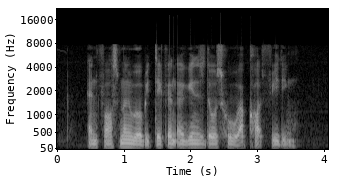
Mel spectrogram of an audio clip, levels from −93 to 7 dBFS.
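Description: Periodic USB or driver dropouts run from 1.49 to 3.92 s: about every 64 ms, something stalls the audio path and a sliver of speech, roughly a tenth of a millisecond, is skipped outright. The result is about forty evenly spaced ticks riding on the speech.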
